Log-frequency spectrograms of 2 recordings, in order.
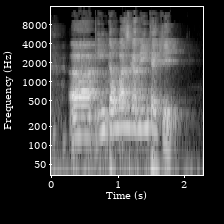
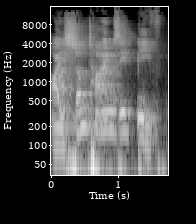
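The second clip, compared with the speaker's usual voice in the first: slowed classroom English; slow model answer; slower than usual. Shown as a demonstration. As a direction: say it slowly and clearly. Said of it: "como carne vermelha". (resposta lenta e clara)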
